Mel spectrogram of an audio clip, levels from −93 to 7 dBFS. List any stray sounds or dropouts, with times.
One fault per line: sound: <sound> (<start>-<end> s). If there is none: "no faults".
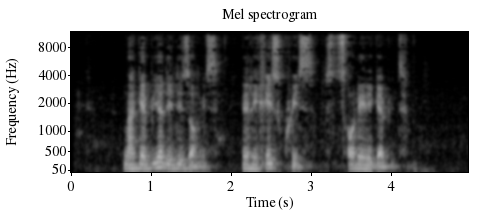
no faults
